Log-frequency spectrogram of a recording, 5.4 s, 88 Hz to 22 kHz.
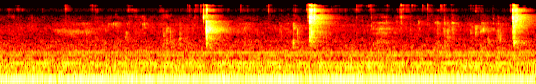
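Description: Wet mouth sounds of eating rotisserie chicken by hand close to the microphone: three short, sharp wet smacks about 2, 3 and 5 seconds in. They play over a steady low electrical hum.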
